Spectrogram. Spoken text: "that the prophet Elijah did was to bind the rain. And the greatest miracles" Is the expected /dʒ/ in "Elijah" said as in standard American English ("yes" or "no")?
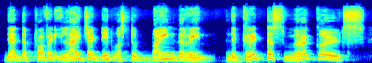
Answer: yes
